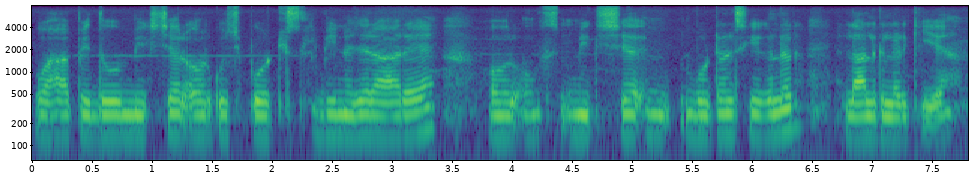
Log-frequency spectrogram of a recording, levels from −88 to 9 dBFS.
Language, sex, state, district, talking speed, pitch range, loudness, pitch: Hindi, male, Bihar, Patna, 170 wpm, 130-150 Hz, -17 LUFS, 135 Hz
